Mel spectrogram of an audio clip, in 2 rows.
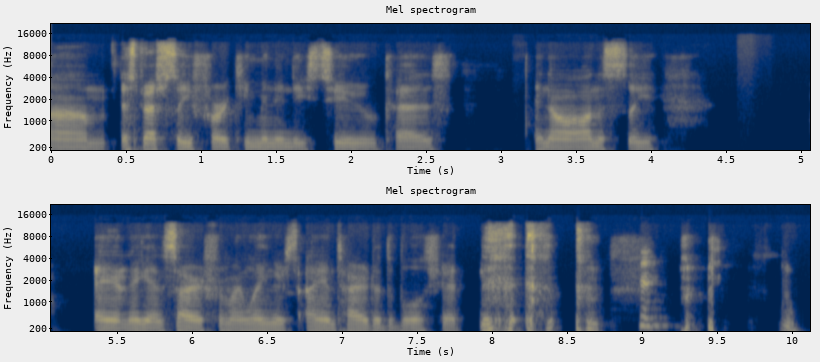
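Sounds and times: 
speech: 0.0s - 4.3s, 5.3s - 10.1s
person coughing in short raspy bursts: 8.0s - 9.6s.

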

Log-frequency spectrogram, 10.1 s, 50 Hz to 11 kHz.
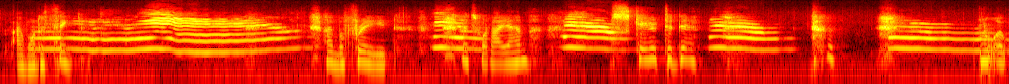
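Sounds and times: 
speech: 0.2s - 0.9s, 3.2s - 7.1s, 8.2s - 8.4s, 9.8s - 10.0s
cat meowing: 0.4s - 3.1s, 5.6s - 6.3s, 7.1s - 8.0s, 8.9s - 10.0s.

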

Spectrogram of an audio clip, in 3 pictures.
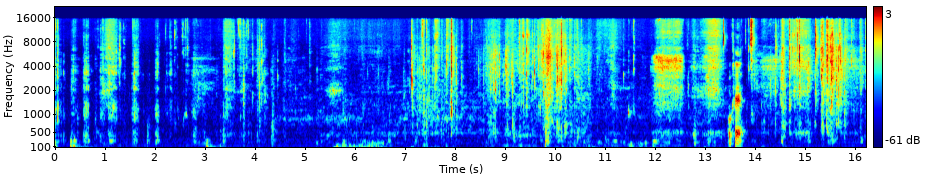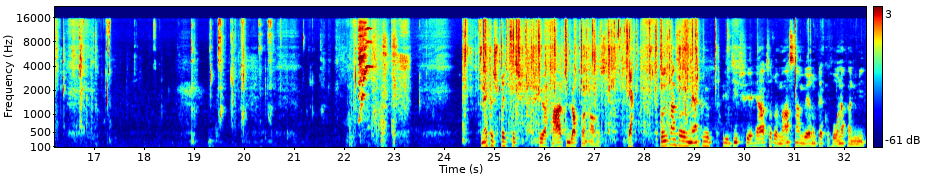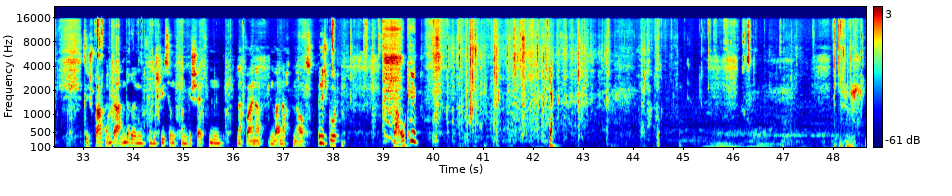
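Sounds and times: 
crunching of chips being chewed: 0.0s - 5.7s, 6.6s - 23.8s, 24.4s - 29.9s, 32.5s - 48.6s
plastic chip bag crinkling: 5.9s - 11.3s, 13.9s - 17.4s, 24.4s - 29.9s, 37.9s - 48.6s
speech: 13.5s - 13.9s, 25.0s - 38.4s, 39.2s - 39.9s, 42.3s - 42.6s.

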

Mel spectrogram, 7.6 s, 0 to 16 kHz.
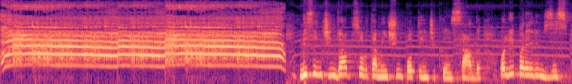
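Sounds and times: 
man screaming: 0.0s - 3.8s
speech: 4.0s - 7.6s.

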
